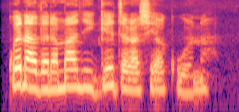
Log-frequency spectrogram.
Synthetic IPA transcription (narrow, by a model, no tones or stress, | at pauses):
kwɛnaðanamaɲiɡed͡ʒaɣaʃɛakuɔna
